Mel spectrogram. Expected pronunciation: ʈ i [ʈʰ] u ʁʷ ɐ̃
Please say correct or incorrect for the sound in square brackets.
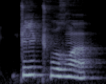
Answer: correct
